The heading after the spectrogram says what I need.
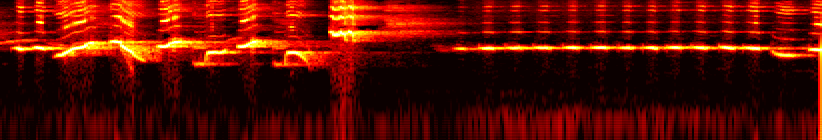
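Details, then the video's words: White-rumped shama lure song for coaxing other birds to respond; looping whistled phrases around one pitch, a sharp burst, then a long even series of rapid pulsed notes, about four per second. "Suara pancingan murai"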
